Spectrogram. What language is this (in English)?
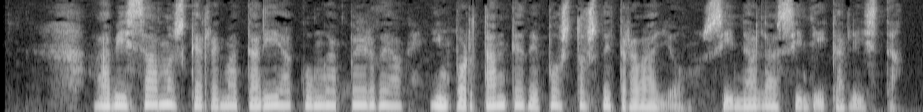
Galician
